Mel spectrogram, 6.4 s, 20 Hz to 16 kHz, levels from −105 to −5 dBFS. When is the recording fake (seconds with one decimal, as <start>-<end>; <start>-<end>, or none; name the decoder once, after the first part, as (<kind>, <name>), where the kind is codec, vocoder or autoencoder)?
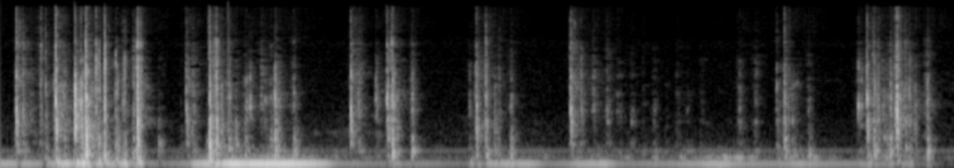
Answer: none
